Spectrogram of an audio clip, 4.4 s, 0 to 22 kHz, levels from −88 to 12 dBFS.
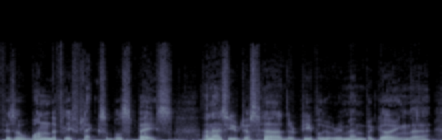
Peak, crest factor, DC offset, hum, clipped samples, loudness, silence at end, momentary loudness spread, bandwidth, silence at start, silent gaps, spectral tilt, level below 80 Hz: -14 dBFS; 16 dB; under 0.1%; none; under 0.1%; -31 LUFS; 0 s; 7 LU; 15 kHz; 0 s; none; -6 dB/octave; -40 dBFS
